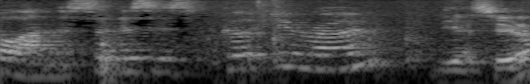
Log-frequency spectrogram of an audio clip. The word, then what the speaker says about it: Côtes-du-Rhône: Côtes-du-Rhône is one of the main regions in France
